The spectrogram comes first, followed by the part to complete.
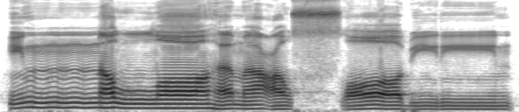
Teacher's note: नून मुशद्दद पे गुन्ना ज़रूरी है, लफ्ज़ अल्लाह को मोटा अदा करना है, सौद को मोटा अदा करना है और मद असली है, बी री या मद्दा है, रा को बारीक पढ़ना है, वक़फ़ की सूरत में मद कर सकते हैं।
